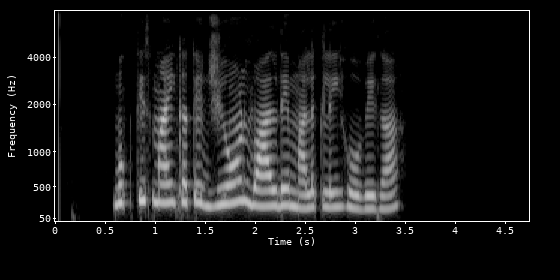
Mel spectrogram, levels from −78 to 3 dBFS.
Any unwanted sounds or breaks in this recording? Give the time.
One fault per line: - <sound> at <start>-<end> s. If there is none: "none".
none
